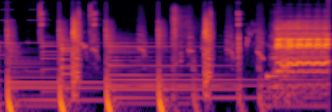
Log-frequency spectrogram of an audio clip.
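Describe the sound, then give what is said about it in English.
A goat bleats loudly, a quick series of shaky, wavering cries running into a longer nasal bleat at the end, with no voices around it. “We haven't had a goat all day.”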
